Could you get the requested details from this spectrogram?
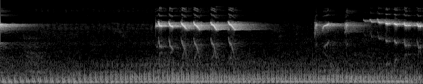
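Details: Kolibri wulung (sunbird) master song for training birds: a high note, a pause, then a run of about six sharp, evenly spaced trilled notes, followed by further rising high phrases.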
